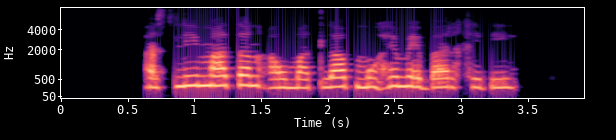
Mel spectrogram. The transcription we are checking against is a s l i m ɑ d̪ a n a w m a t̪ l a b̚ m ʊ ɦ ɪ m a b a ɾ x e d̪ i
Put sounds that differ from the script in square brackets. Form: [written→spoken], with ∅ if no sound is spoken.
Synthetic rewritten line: a s l i m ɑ [d̪→t̪] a n a w m a t̪ l a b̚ m ʊ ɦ ɪ m [a→e] b a ɾ x e d̪ i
